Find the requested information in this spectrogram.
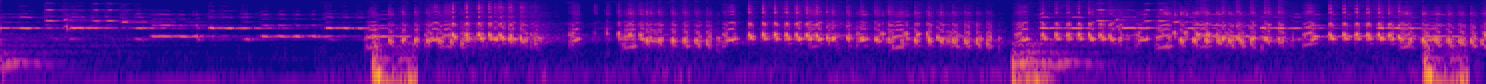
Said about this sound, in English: And the flute sounds kind of like a crane to me, which sometimes symbolizes resurrection. Here's the flute part and then a crane call.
